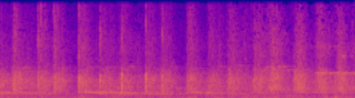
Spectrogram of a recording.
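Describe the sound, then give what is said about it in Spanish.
Ovation in Cádiz's Gran Teatro Falla as a carnival comparsa takes the stage for the semifinals, with loud, dense massed clapping that stays sustained and even throughout. “Bueno, con esta ovación recibe el Gran Teatro Falla a la comparsa de David Carapapa, David Márquez, Mateos, La Resistencia”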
